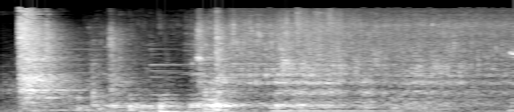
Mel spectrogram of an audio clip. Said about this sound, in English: With the arm around the water pipe, he reached up and pulled the cord on the water closet.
